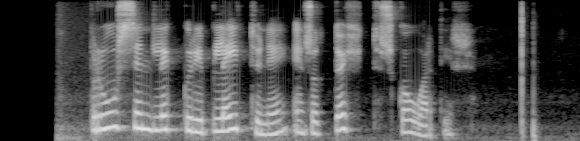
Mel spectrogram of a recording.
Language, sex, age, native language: Icelandic, female, 30-39, Icelandic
